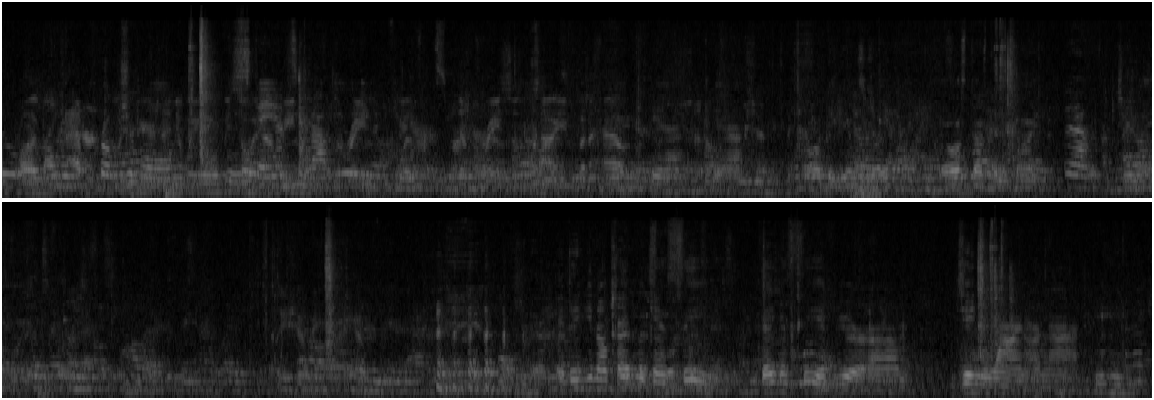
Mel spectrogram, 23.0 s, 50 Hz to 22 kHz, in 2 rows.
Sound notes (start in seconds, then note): 6.6 students chattering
